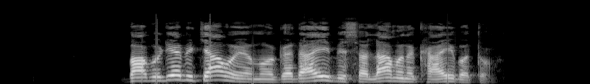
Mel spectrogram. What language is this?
Gawar-Bati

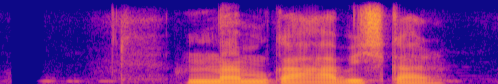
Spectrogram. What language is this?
Nepali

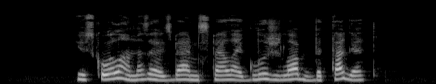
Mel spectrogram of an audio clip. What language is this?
Latvian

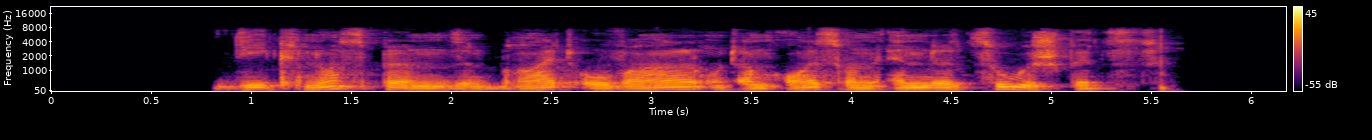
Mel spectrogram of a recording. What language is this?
German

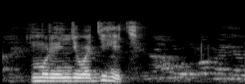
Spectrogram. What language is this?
Kinyarwanda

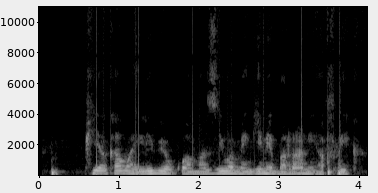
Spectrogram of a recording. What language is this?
Swahili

